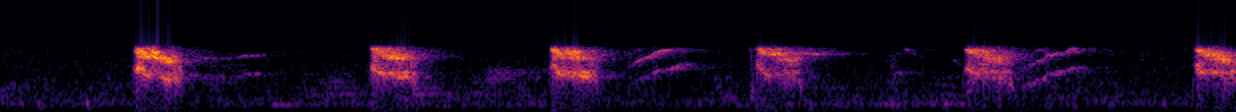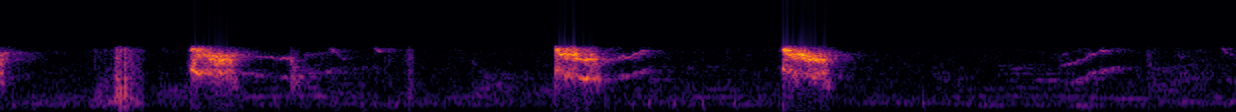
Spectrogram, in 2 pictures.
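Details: Lively long-tailed shrike song: repeated sharp, clipped notes with rising and falling tails, about one per second, mixed with softer chattering between them.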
